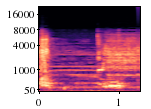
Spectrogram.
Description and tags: Mechanical sound of a Kodak printer.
